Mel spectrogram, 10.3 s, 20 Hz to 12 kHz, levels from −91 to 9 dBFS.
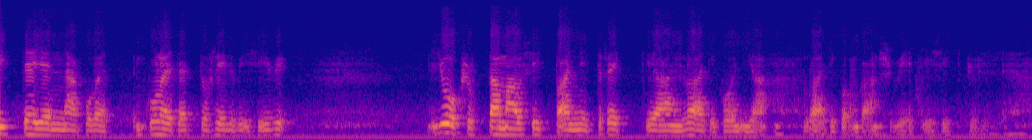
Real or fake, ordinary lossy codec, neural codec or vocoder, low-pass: real; MP3, 48 kbps; none; 10.8 kHz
